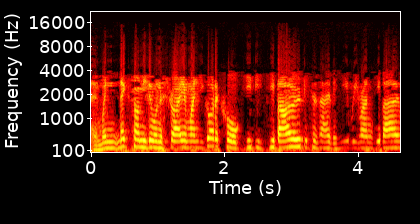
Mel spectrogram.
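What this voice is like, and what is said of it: Distinctive regional accent. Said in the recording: “Love the accent.”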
